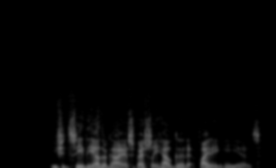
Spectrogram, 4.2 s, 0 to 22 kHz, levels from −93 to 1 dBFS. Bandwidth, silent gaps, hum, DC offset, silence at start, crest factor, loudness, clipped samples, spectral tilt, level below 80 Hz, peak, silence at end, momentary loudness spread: 10 kHz; none; none; under 0.1%; 0.8 s; 20 dB; -52 LUFS; under 0.1%; -4.5 dB/octave; under -90 dBFS; -34 dBFS; 0.25 s; 13 LU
